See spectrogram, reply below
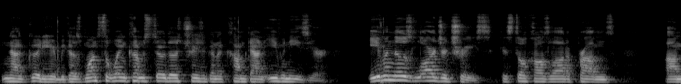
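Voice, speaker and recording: On a live weather stream, a male host with a higher, fairly bright voice explains conditions in a relaxed, improvised way. He frequently checks in with listeners and repeatedly looks for them to agree.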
